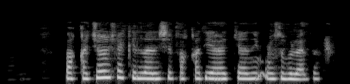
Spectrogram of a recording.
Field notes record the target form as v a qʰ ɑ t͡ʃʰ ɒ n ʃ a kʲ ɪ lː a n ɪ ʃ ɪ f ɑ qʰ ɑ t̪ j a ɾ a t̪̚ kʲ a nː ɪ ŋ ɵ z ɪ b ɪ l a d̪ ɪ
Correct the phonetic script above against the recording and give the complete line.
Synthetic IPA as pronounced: v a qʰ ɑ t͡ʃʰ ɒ n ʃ a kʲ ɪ lː a n ɪ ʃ ɪ f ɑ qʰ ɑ t̪ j a ɾ a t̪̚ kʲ a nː ɪ ŋ ɵ z ɪ b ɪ l a d̪ ɪ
